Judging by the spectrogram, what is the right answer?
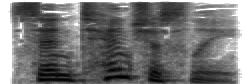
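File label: "sententiously", British English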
